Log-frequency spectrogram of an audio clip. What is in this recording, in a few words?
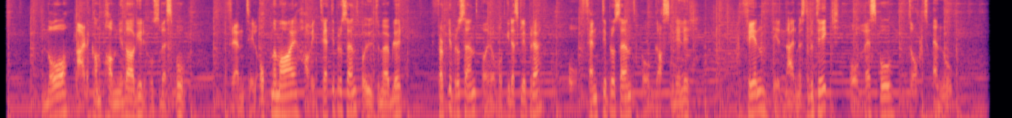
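no commercial, Norwegian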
